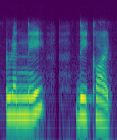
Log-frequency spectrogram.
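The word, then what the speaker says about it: René Descartes: So ipo-pronounce natin siya as Rene Descartes.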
